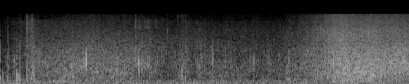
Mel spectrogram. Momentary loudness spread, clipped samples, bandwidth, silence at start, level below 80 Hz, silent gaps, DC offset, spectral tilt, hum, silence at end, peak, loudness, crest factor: 15 LU; under 0.1%; 11.5 kHz; 0 s; -42 dBFS; none; under 0.1%; -3 dB/octave; none; 0 s; -2 dBFS; -26 LUFS; 24 dB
